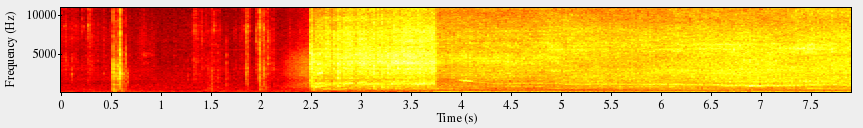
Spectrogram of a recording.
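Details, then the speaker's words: Triumph TR6 after major tune (new plugs, wires, electronic ignition, coil, rebuilt Strombergs, valve adjustment): quick crank and catch, steady even idle with barely audible valve tick and electric fan running; healthy. "You can hear the sound of the electric fan that's turned on. You can barely hear the valves ticking because it's been adjusted properly."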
